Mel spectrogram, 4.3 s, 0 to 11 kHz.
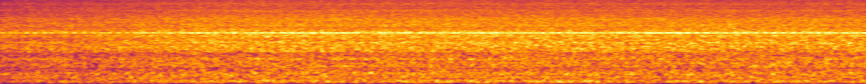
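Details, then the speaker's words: Aftermarket ventilated seat cushion fans in Hyundai Aura CNG at speed 3, unoccupied seat, car on with AC blower switched on: steady airy whoosh with faint high whistle, even level, no rattles; normal ventilated seat fan operation. "तो यह जो ventilated seat है इन सीटों में जो fan लगे हैं उनकी नॉइस इस तरह से हम यहां आती है"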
